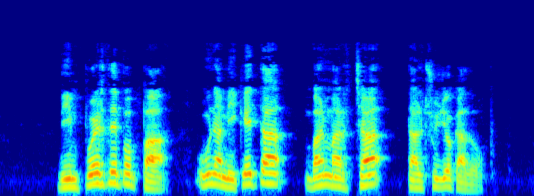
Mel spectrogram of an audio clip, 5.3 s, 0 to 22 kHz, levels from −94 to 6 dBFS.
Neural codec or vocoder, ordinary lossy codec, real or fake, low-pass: none; MP3, 48 kbps; real; 9.9 kHz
